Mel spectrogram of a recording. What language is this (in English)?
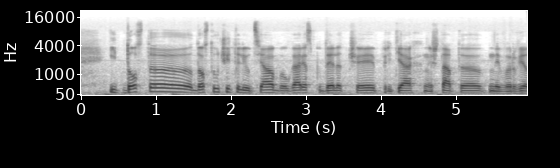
Bulgarian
